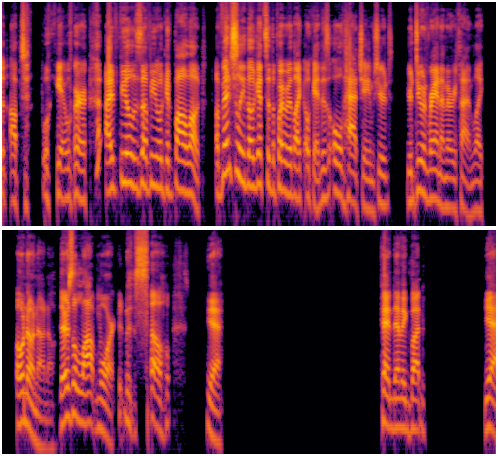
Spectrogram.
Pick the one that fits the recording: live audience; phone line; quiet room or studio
live audience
